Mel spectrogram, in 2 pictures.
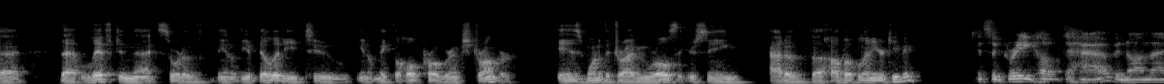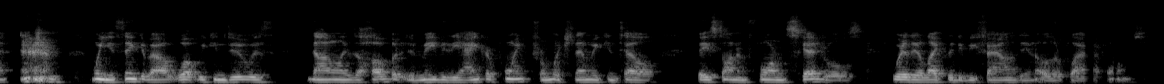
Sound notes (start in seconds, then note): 11.6 cough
